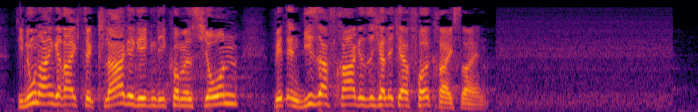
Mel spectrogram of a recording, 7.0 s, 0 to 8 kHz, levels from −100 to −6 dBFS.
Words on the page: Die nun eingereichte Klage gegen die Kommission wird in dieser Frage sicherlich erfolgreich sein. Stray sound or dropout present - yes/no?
no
